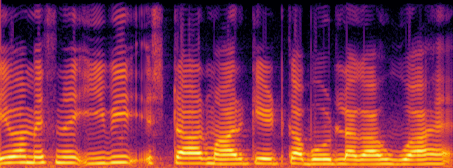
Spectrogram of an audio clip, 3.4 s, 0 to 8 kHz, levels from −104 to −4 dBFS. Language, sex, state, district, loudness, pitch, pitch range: Hindi, female, Bihar, Muzaffarpur, -12 LUFS, 235 Hz, 220-265 Hz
